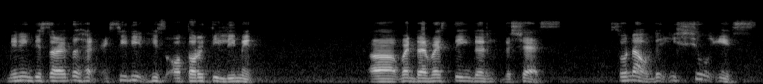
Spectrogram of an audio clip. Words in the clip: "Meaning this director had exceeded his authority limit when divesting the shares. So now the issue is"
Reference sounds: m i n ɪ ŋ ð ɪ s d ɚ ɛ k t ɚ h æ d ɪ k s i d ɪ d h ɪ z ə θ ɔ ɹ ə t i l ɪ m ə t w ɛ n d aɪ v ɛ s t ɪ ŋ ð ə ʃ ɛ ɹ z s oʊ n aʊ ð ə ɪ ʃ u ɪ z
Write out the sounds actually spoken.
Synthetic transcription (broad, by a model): m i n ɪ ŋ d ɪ s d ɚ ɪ t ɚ h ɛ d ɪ k s i d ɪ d h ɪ s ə t ɔ ɹ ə t i l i m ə t w ɛ n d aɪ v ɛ s t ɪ ŋ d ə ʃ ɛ s oʊ n aʊ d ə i ʃ u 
